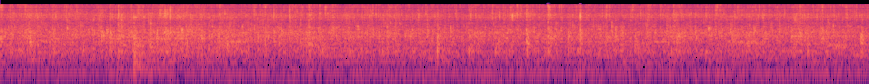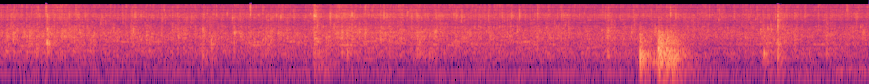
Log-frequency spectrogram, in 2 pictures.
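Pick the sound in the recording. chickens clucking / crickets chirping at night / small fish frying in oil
small fish frying in oil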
